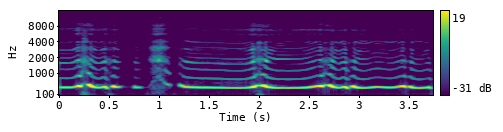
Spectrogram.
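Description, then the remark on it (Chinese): Loud, drawn-out crying: a high, wavering wail sustained for seconds, broken early on by a few short sobbing gasps, a voice acting out the crying of the Pink Little Bear character in a children's story. “可是粉红小熊仍然哭个不停啊！”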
